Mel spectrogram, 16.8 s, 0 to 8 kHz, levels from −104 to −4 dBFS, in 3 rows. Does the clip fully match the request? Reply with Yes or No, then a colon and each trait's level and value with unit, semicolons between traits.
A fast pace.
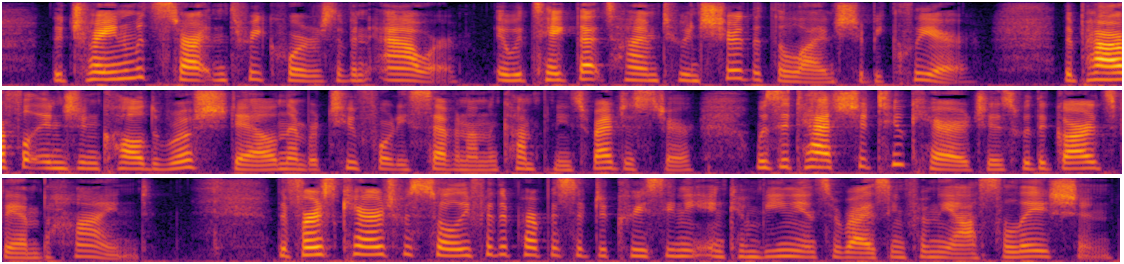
Yes: fast, 215 wpm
